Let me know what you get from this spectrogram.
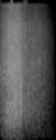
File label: Leaf litter step; Ściółka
